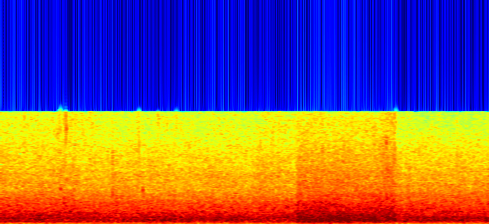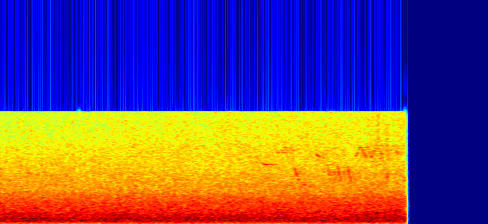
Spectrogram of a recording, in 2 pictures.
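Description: Mountain stream water rushing over rocks and gravel, a loud steady rush that swells slightly about five seconds in and cuts off suddenly near the end.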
